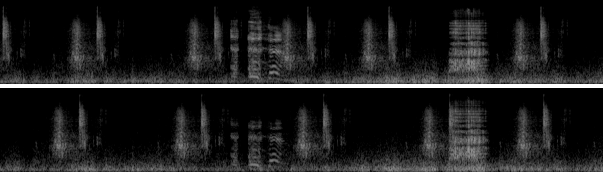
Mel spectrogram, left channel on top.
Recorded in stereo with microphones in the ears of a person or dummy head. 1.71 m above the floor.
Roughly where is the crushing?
Centre.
